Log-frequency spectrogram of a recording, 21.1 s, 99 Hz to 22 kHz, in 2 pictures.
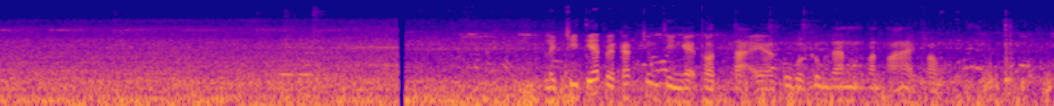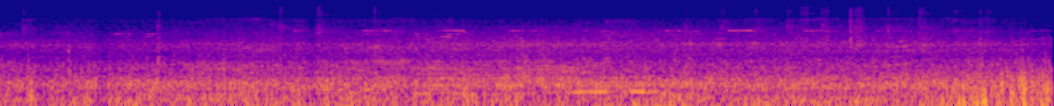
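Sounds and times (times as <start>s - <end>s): passing motorbikes rumble: 4.5s - 21.0s.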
